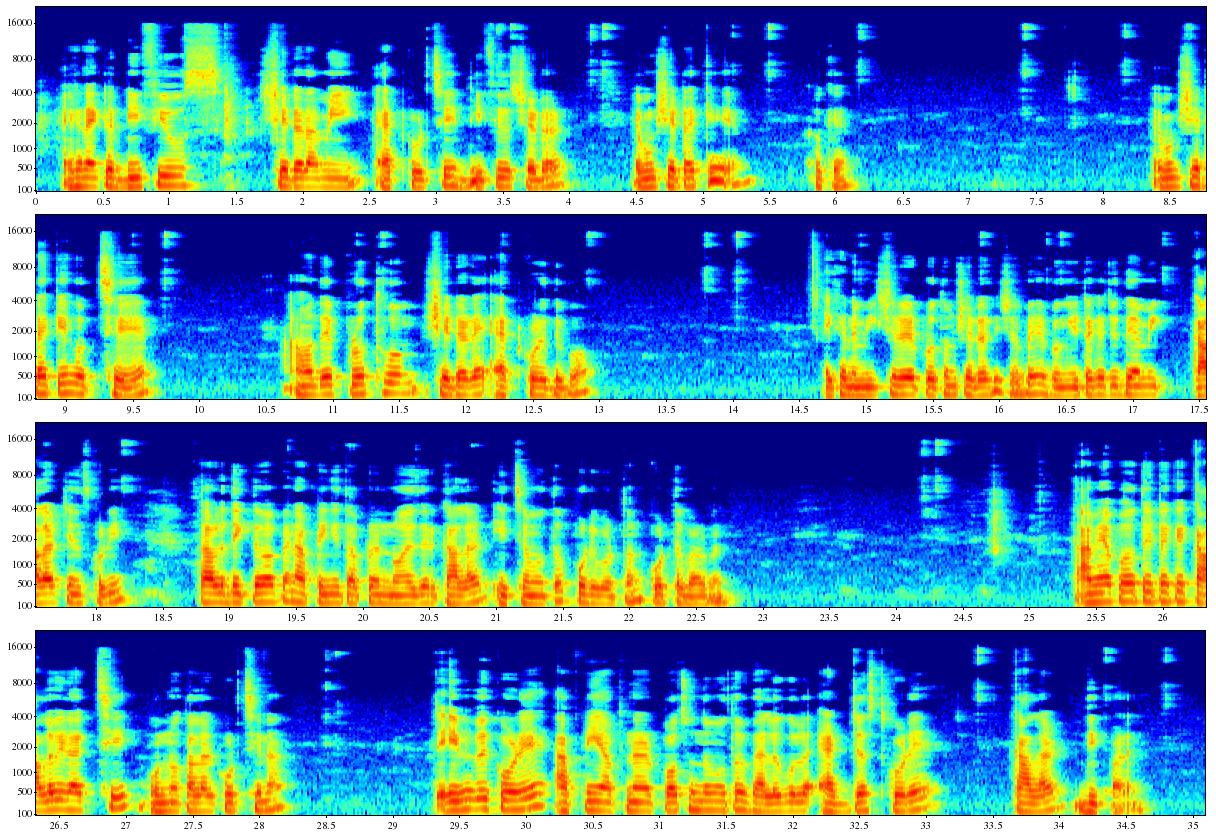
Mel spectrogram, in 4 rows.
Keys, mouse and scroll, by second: 5.5-6.6 drag, 9.9 click, 11.5 drag, 12.5 click, 14.1 drag, 15.3-16.8 drag, 19.1-19.5 scroll down 2, 19.7 shift+middle click, 20.4 scroll down 2, 20.7 shift+middle click, 21.4-23.3 scroll up 4, 24.5 click, 25.9 Delete, 26.5-26.9 scroll down 2, 27.9 scroll down 9, 28.3-29.9 shift+middle drag, 29.9 ctrl+s, 30.4 scroll down 3, 30.6 shift+middle click, 31.2-31.7 scroll up 3, 31.9-32.9 scroll up 9, 32.9 click, 34.1-35.0 drag.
